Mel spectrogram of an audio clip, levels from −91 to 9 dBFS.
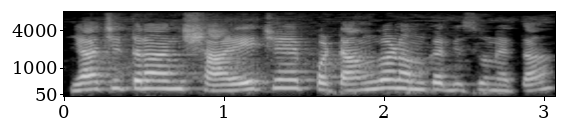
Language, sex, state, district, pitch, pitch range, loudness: Konkani, female, Goa, North and South Goa, 245 Hz, 220-275 Hz, -15 LUFS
